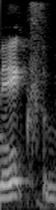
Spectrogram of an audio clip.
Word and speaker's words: NYX: you guys I am going back and forth between saying NYX and Nyx but they actually did come out on their Instagram and say that it's pronounced NYX I've been saying NYX this whole time because I'm like what is the Nyx I don't know but it is actually NYX which is really surprising but this was like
